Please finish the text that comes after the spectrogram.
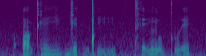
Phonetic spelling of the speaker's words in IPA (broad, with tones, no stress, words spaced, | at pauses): ʔɒ˦kʼe˨ jḭ˨ɡe˨ǃʼḭ˨ | tʰḛ˦ŋo̰˦kʷʼḛ˦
